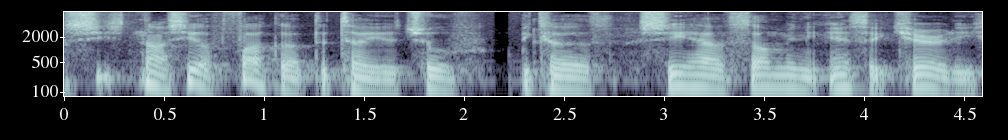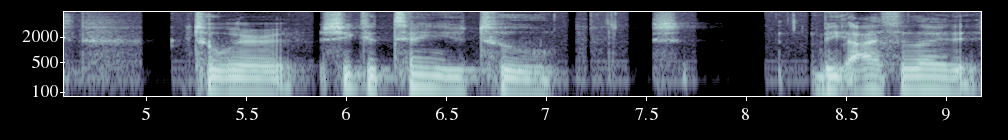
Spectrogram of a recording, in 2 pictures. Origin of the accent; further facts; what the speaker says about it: Oakland, California, United States; Growing up in Oakland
